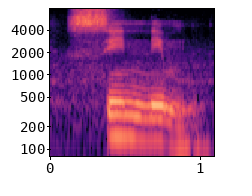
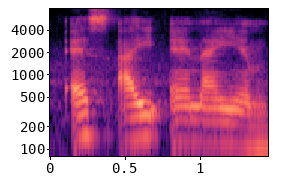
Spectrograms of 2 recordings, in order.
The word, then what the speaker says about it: Sinim: The Sinites, the Hebrew pronunciation is Sinim. Sinim, Sinim.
